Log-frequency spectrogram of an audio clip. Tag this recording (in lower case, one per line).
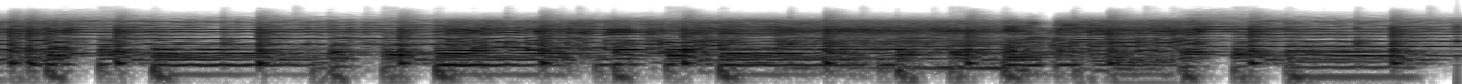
music
plucked string instrument
guitar
musical instrument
